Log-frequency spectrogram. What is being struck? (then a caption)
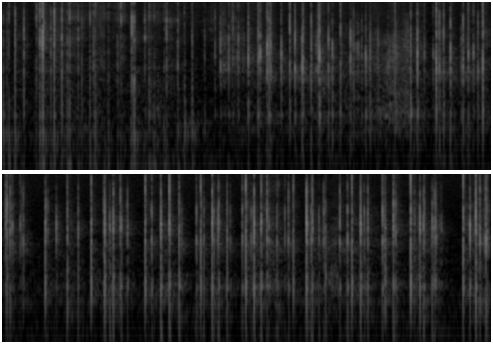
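Small cardboard box. A flat rectangular white cardboard Swarovski jewelry box, held upright and seemingly hollow, is tapped and scratched on its top edge and face with long nails. Rapid, dense, dry clicks and scratchy crackles come through quietly, each tap bright and papery and cut off at once with no ring.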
